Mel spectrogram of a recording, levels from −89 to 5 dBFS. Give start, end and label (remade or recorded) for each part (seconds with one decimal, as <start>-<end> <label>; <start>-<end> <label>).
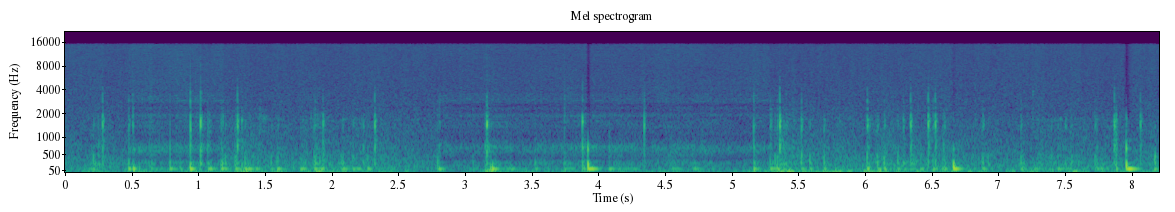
0.0-0.5 recorded; 0.5-1.2 remade; 1.2-2.8 recorded; 2.8-5.3 remade; 5.3-8.2 recorded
